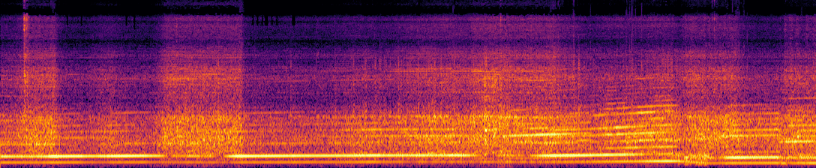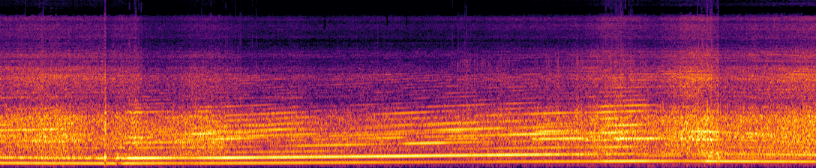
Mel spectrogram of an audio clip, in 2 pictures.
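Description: Mazda Miata race car's four-cylinder engine pulling hard under acceleration, heard from inside the cabin. Its pitch climbs slowly, with a brief drop about halfway through as it shifts up a gear.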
